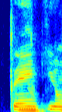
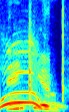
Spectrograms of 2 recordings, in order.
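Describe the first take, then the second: First: Said in the usual way. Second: Excited thanks. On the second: Real, not acted. Comic greets cheering crowd.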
